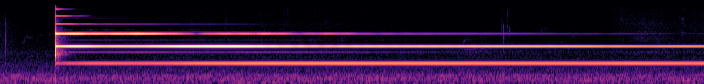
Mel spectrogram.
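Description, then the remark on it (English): A single meditation chime is struck once and rings out clearly, its bright tone sustaining and slowly fading over several seconds against a quiet background with no talking. “Allowing the chime to call you back to an awareness of where you are, right here, right now.”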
